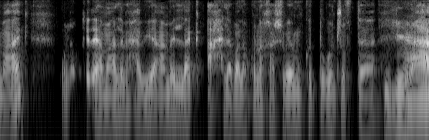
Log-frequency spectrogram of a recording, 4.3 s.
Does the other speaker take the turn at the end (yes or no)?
yes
